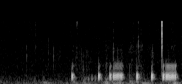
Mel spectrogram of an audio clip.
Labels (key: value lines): label: biophony, knock croak
recorder: SoundTrap 300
